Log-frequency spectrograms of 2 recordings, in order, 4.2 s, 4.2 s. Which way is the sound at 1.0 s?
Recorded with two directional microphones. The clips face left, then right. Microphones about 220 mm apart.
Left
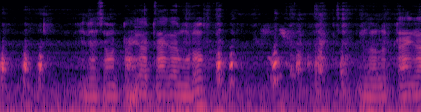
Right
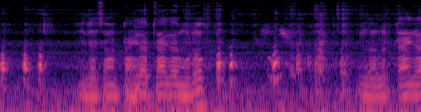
35° right (ahead or behind).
